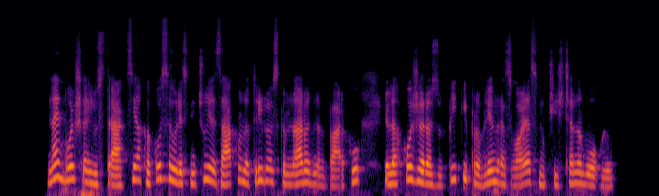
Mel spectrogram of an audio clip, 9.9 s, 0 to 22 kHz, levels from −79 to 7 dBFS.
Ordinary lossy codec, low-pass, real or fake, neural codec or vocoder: Opus, 32 kbps; 19.8 kHz; fake; codec, 44.1 kHz, 2.6 kbps, DAC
